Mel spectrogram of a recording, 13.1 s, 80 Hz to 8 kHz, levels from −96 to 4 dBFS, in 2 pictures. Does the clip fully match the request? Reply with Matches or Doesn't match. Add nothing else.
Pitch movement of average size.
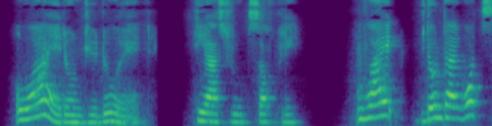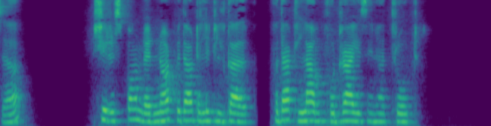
Matches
